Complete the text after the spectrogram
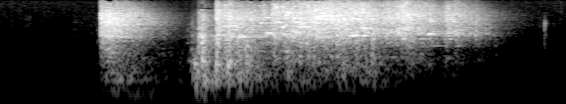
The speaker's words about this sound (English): Oh, how careless of me. I seem to have broken the cooling tubes. Cooling fluid all over the floor.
